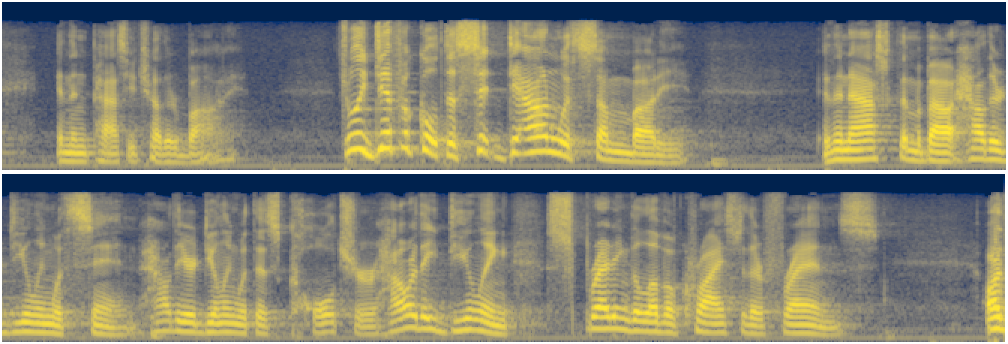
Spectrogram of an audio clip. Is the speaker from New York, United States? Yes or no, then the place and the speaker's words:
no; California, United States; I'm a California boy. I grew up in Northern California.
